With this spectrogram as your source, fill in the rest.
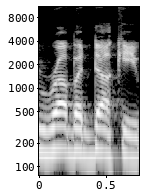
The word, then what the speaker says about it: Rubber Ducky: Flash is on board with getting them DJ Rub-a-Ducky. By the way, the captions and every wiki that covers this episode spells out Rubber Ducky, but everyone in this cartoon pronounces it Rubba, and so shall I.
